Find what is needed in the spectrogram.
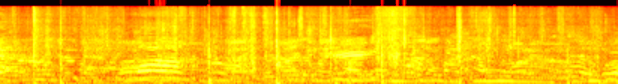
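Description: Several voices of players and onlookers calling out during an outdoor pickup basketball game, with a few short knocks from the basketball bouncing on the asphalt court.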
